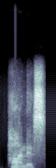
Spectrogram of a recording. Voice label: "harness", Indian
